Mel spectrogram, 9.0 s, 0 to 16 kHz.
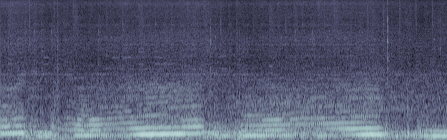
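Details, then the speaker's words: Datsun 280Z race car on a road test after fixes, warm at 165° with 90° air temperature and not overheating: engine pulls cleanly through rising and falling revs with an even tone and no misses, knocks or rattles; running healthy. "That sounds pretty good. That's pretty good. I'd say that's like a win in my opinion."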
